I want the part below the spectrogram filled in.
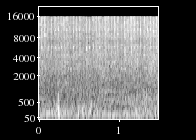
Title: ROUGH IDLE / IDLE UNSTABLE / TOYOTA VIOS SUPERMAN 2017 AT.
